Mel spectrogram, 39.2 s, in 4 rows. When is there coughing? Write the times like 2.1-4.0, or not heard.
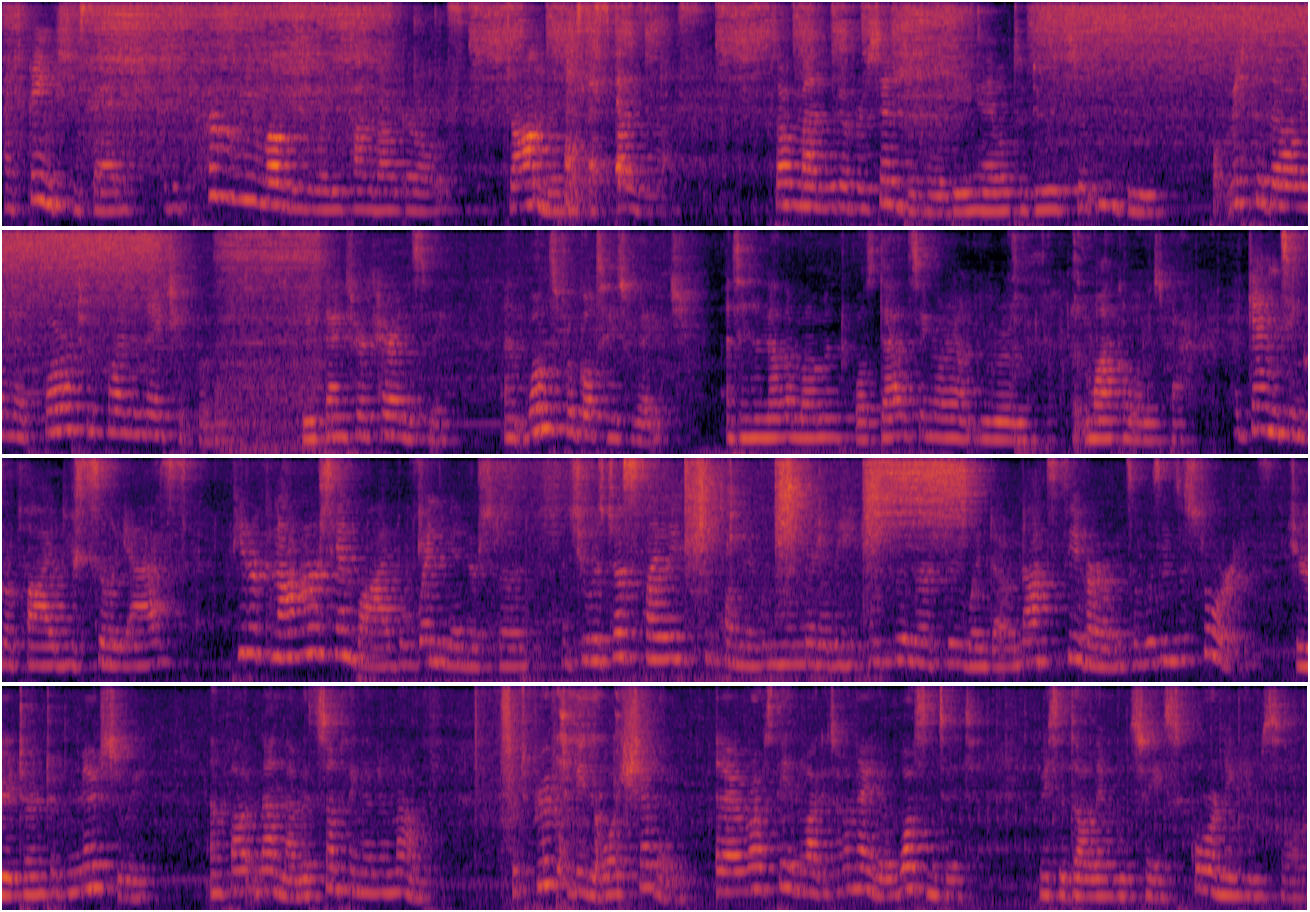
4.0-4.8, 17.3-18.1, 32.9-34.1.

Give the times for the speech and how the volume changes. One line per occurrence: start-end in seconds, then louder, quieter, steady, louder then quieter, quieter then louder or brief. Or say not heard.
0.0-39.1 steady.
